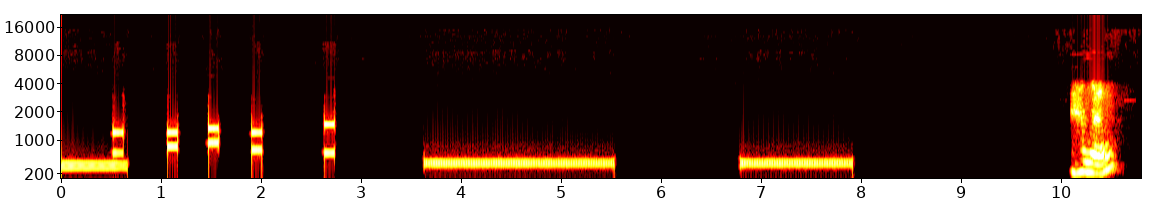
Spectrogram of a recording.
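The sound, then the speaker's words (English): Telephone keypad tones as a phone number is dialed: a brief low tone, then a few quick dual-tone beeps, followed by two long steady ringing tones and a short voice at the end. “I'm dialing her number right now.”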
